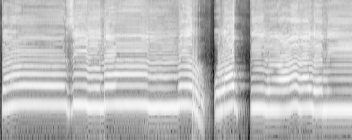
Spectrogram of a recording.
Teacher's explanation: तंजीलुम मिर करना है, मिन नहीं करना, मिन को रॉ के साथ मिलाना है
